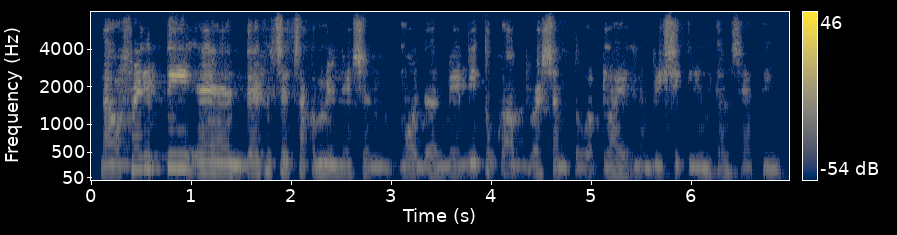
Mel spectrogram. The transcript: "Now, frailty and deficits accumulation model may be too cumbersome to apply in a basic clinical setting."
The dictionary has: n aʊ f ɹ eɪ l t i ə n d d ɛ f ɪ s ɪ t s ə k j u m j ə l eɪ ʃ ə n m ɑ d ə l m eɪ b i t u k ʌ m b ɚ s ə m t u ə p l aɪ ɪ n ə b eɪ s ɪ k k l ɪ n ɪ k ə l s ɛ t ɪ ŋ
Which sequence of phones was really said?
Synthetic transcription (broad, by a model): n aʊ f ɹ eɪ t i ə n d d ɛ f ɪ s ɪ t s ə k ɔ m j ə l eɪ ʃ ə n m ɑ d ə l m eɪ b i t u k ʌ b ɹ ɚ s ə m t u ə p l aɪ ɪ n ə b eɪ s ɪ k k l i n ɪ k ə l s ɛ t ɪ ŋ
